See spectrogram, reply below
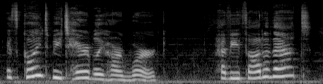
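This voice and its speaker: A woman's voice: high voice, big pitch swings, normal speed, a little mellow, faint music behind, pitched above the performer's own voice. A woman reading a story, voicing a critical older mother who nags in a plaintive, huffy manner.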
